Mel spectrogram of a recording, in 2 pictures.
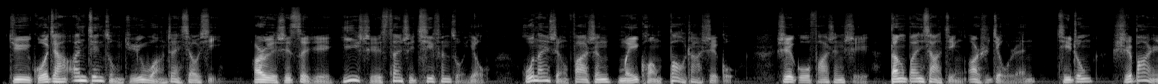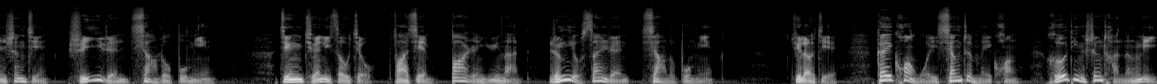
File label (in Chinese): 男 新闻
